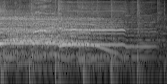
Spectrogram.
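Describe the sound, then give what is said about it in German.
A large crowd lets out a loud, sustained collective war cry on a count of three, a dense roar of many voices that slowly fades, with a steady pounding beat underneath. “Darum lasse ich uns miteinander einfach ein Kriegsgeschrei schreien auf drei.”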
